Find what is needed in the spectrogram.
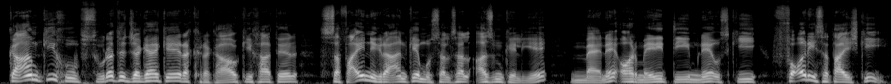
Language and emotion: Urdu, happy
